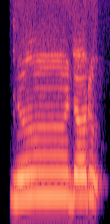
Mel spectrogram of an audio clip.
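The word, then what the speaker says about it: ヌードル: Karena O-nya 2, jadinya dibacanya panjang ya.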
